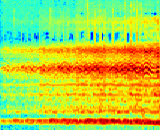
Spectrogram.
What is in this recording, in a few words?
Pin Up Vox; Jungle; Vocals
